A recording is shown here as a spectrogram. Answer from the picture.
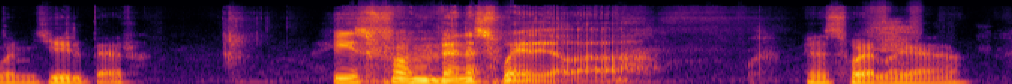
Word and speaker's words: Yilber: don't say this right is it y yilber Diaz I guess it would be yilber Gilberts is he like Dominican per or something because the way they do it they they phonetically spell the names out so that you're going to see a lot of Y but with the Y and stuff like that so it should be yilber so I'm guessing the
